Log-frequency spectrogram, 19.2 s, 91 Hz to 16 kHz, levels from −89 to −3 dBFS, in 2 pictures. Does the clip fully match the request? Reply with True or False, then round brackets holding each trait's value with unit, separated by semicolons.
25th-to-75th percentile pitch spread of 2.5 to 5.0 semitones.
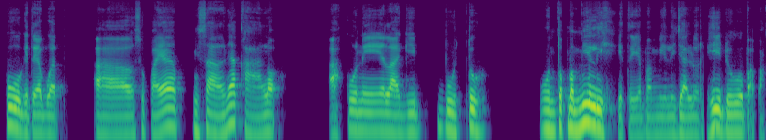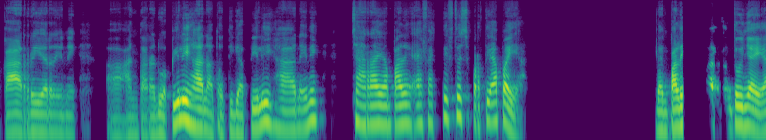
False (5.4 semitones)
